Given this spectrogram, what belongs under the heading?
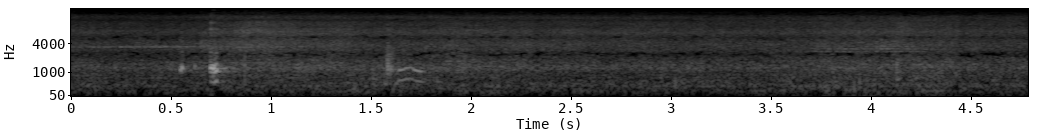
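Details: Hiccups in a one-month-old baby: two brief, soft, squeaky hiccup sounds over steady background hiss.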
